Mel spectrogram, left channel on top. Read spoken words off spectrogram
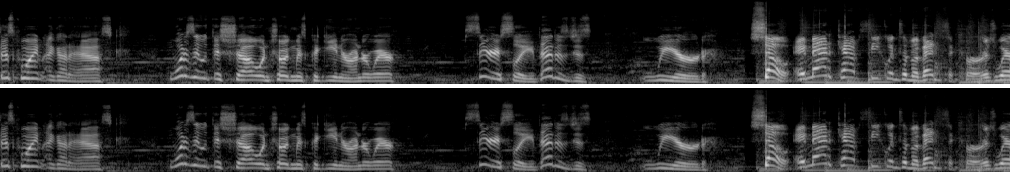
point, I gotta ask, what is it with this show and showing Miss Piggy in her underwear? Seriously, that is just weird. So, a madcap sequence of events occurs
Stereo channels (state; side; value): quieter; right; 4.4 dB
